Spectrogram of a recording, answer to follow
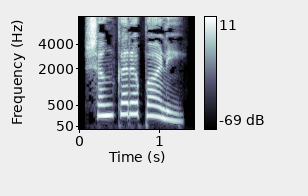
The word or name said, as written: ಶಂಕರಪಾಳಿ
